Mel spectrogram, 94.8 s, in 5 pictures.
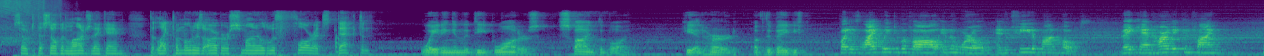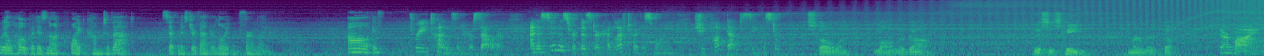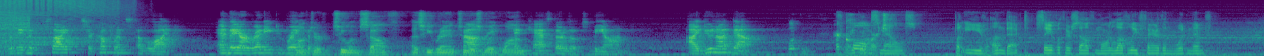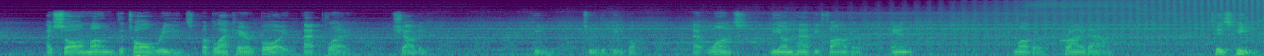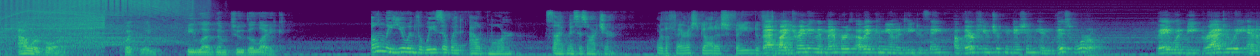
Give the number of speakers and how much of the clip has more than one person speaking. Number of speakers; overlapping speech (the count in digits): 5, about 3%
